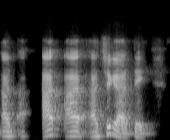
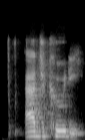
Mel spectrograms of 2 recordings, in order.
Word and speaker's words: Achigate: I didn't want to butcher anybody's last name because my last name, Achigate. Achigate. That's how you say my last name. Achigate. Achigate. But a lot of people end up saying like Ajakudi, like I have cooties or something. And that's not how you say it.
